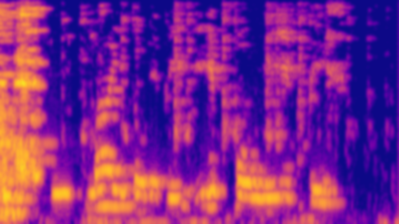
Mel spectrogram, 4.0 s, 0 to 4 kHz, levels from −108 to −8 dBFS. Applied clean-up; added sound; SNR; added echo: classical method Wiener filter.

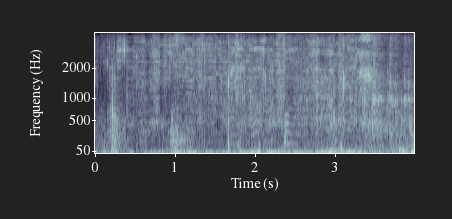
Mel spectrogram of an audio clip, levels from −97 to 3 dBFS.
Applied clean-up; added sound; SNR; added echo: neural separator model SepFormer WHAM!.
